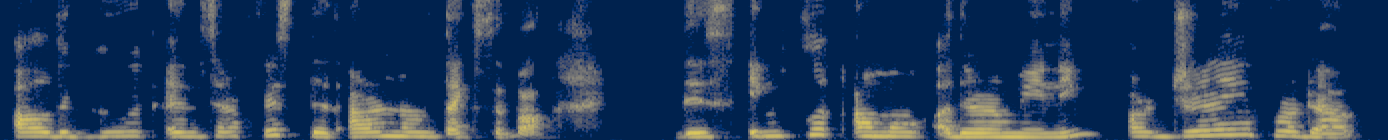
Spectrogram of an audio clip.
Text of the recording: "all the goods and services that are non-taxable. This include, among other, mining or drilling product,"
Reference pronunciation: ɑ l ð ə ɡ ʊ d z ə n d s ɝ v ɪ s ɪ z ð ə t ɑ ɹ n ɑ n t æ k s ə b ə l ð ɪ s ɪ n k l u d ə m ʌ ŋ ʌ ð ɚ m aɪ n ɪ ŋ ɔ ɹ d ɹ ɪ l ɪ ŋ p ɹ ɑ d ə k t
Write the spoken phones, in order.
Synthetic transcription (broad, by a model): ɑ l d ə ɡ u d ə n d s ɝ f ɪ s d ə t ɑ ɹ n ɑ n t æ k s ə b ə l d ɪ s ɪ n k l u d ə m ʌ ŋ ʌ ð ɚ m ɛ n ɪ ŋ ɔ ɹ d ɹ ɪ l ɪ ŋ p ɹ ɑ d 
